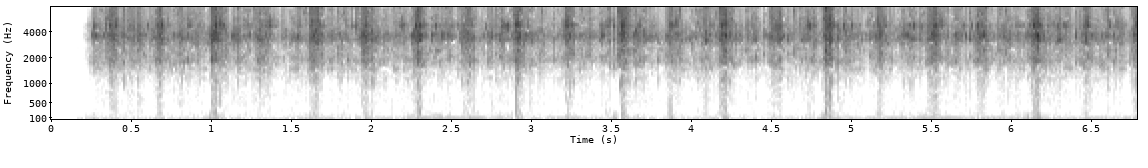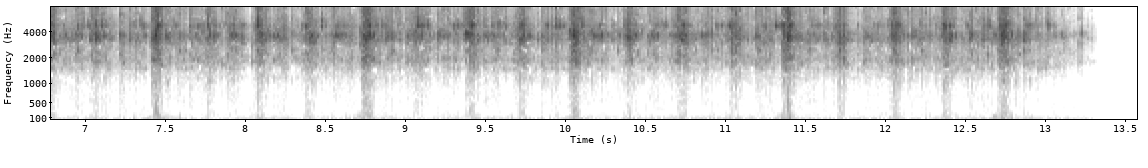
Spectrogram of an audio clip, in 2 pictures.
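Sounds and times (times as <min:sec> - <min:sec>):
Natu shaker bracelet percussion shaker: 0:00.2 - 0:13.3.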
